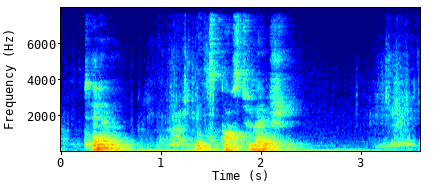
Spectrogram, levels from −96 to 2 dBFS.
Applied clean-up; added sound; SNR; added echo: neural separator model SepFormer DNS4.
